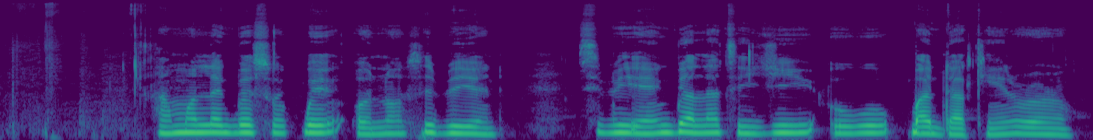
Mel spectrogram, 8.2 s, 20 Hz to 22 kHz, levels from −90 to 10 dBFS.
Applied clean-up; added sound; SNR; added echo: none; none; none; none.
